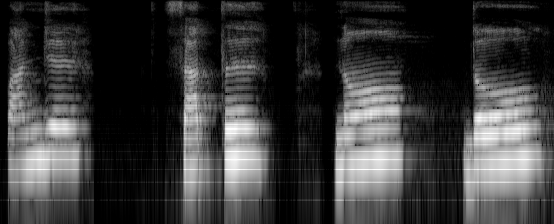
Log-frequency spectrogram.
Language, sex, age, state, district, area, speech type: Punjabi, female, 60+, Punjab, Fazilka, rural, read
